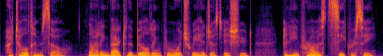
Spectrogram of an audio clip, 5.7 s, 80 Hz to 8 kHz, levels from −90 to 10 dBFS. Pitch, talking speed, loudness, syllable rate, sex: 160 Hz, 200 wpm, -17 LUFS, 5.5 syllables/s, female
